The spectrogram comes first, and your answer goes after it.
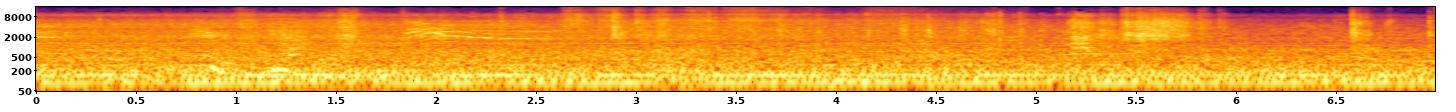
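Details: Bold young kitten on a neighborhood street, playing and teasing bigger male cats, gives short rising meows early on. A steady low hum and Persian speech from people calling to it run through the whole recording.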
